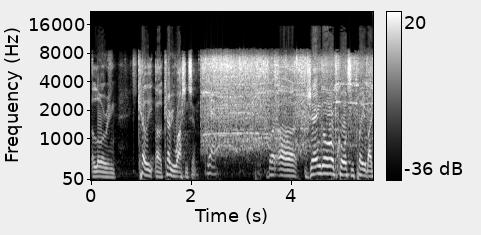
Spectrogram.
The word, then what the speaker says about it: Django: Django. With the D. The D is silent.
